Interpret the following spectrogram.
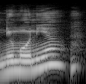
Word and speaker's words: pneumonia: अगला क्वेश्चन देखते हैं, क्वेश्चन नंबर 10 क्वेश्चन नंबर 9 अगर हम देखें तो न्यूमोनिया की स्पेलिंग आपकी ये रहती है PNEUMONIA। न्यूमोनिया इसको पढ़ते हैं।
